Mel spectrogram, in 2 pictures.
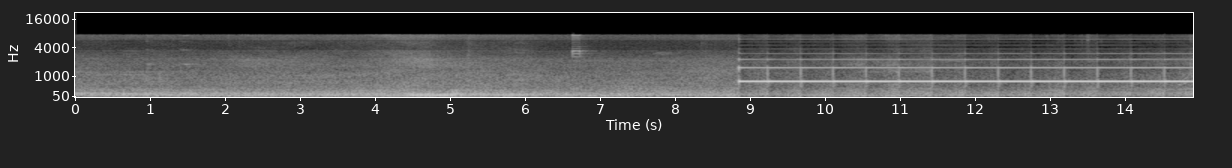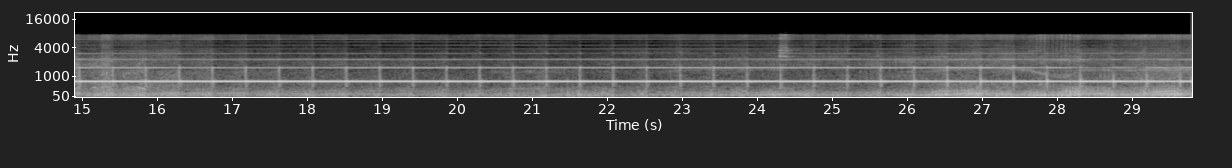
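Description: Road traffic with vehicle engines, then about nine seconds in a railway level-crossing warning alarm switches on: a loud, steady high tone that pulses regularly, signalling an approaching train.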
